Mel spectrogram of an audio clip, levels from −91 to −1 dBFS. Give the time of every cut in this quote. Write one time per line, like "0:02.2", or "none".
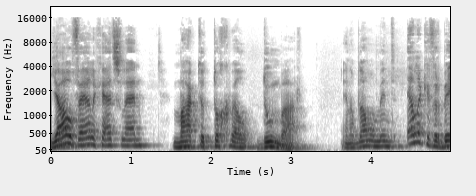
0:03.6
